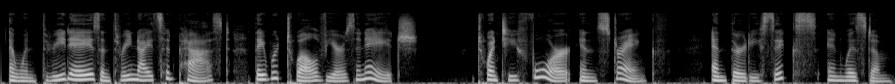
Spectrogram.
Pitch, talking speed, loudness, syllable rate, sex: 190 Hz, 160 wpm, -20 LUFS, 4.2 syllables/s, female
